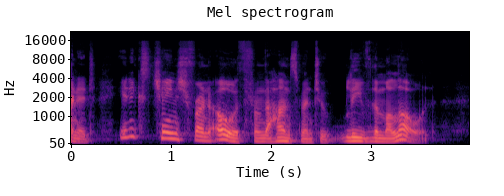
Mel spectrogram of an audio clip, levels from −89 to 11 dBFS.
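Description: No technical faults are audible anywhere in the speech.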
